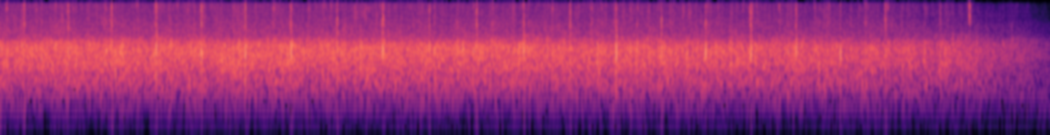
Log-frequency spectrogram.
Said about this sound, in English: And so let's applaud him in his absence.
